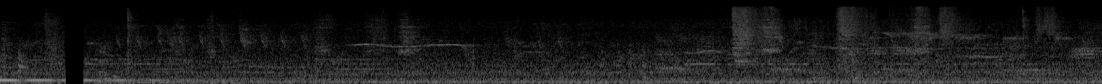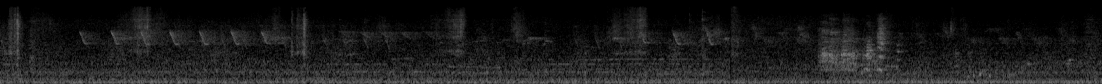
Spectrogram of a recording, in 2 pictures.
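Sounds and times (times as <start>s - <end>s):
low background noise: 0.0s - 22.0s
birds calling: 0.9s - 22.0s
chicken clucking: 19.2s - 22.0s.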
